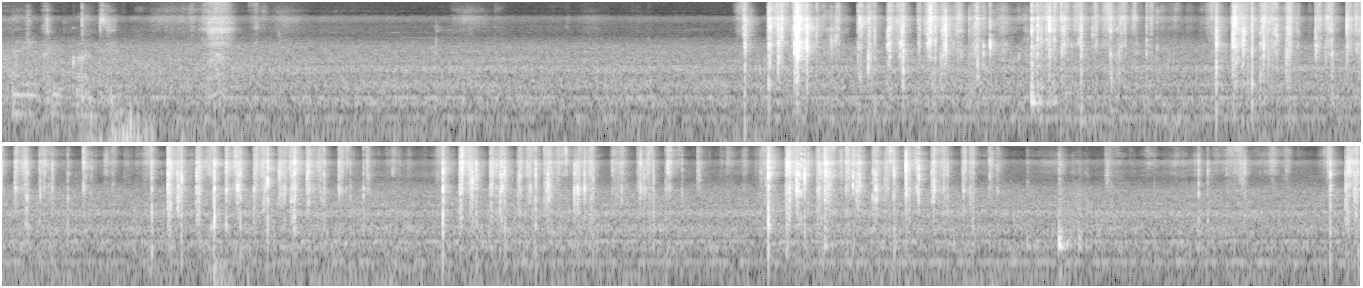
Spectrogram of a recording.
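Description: Tarot cards being shuffled in repeated bursts of crisp riffling and flicking after a quiet start, close up, with a low background hum and faint voice at the beginning.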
